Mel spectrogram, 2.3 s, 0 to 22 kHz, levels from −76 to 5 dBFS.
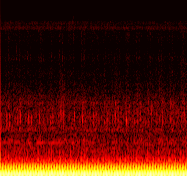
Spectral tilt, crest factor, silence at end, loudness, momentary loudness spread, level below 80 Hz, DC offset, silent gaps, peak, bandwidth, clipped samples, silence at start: -9.5 dB/octave; 6 dB; 0 s; -15 LUFS; 1 LU; -8 dBFS; under 0.1%; none; 0 dBFS; 1.4 kHz; under 0.1%; 0 s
